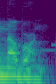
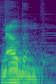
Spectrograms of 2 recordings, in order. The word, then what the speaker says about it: Melbourne: Sylvia from Melbourne, she wanted me to pronounce it the way that Aussies pronounce it. I would usually say say Melbourne, but that's wrong. It's Melbourne.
